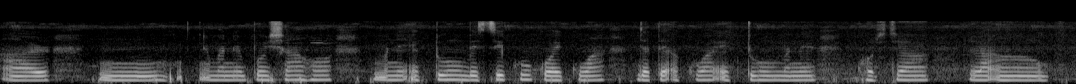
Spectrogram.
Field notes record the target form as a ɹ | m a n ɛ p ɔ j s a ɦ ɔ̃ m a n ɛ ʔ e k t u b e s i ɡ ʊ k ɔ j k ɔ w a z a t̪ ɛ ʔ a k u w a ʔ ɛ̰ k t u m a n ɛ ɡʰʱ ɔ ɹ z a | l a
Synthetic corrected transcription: a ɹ | m a n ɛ p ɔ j s a ɦ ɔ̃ m a n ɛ ʔ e k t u b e s i k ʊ k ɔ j k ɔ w a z a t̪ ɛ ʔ a k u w a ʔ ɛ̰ k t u m a n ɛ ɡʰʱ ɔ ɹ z a | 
